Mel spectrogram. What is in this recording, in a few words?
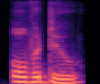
"overdo", Indian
